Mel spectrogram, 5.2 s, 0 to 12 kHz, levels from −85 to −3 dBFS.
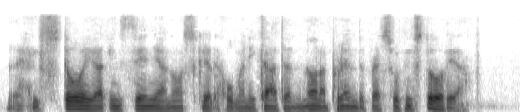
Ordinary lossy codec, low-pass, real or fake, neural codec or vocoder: AAC, 32 kbps; 7.2 kHz; fake; codec, 16 kHz, 1.1 kbps, Voila-Tokenizer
